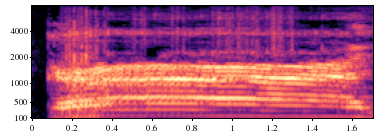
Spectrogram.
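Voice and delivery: slow growled grrr. A narrator's reading. Narrator imitates a bear's growl for listeners. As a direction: roll out a bear growl.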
